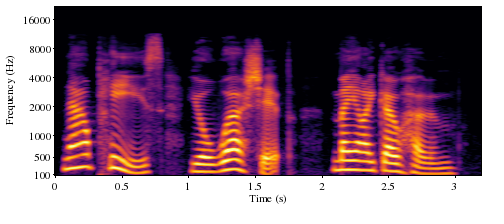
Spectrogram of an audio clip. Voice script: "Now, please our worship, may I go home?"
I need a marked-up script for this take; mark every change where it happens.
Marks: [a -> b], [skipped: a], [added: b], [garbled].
"Now, please [our -> your] worship, may I go home?"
